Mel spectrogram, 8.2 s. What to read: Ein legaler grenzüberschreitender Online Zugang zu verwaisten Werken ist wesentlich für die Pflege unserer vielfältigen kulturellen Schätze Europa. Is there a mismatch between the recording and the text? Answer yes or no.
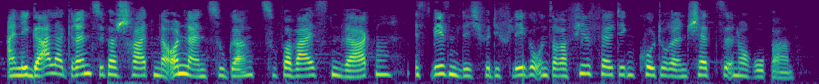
yes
